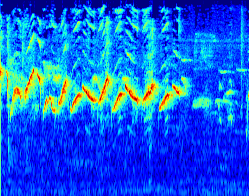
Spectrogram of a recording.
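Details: Chinese hwamei giving fighting song at summer midday: loud, clear whistled phrases rising and falling in quick undulating loops, delivered almost without pause, then fading to softer, quieter notes near the end.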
